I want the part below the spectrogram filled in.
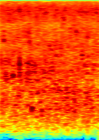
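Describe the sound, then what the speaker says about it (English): A mountain creek at a trail crossing in Kananaskis, Alberta, flows in a steady close hiss of rushing water, with no talk. "Creek crossing, no bridge."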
